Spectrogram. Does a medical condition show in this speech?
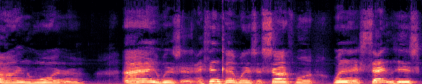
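Yes: traumatic brain injury; speech impairment.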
